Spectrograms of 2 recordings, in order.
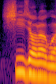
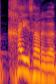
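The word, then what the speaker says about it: Caesar: 카이사르는 시저라고 하는요 카이사르라고 하는 말은 영어의 시자 철자 있죠? 영어의 시자라고 하는 철자는 영어로 발음하면 시저처럼 s로 발음이 돼요. 그런데 로마어 다 라틴어로 발음할 때는 K로 발음이 돼서 카이사르가 돼요.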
